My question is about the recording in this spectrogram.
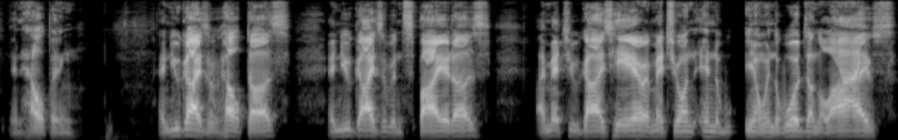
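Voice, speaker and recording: A man hosting a casual live stream, chatty and excitable, laughing often and swearing casually. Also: on the low side. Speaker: podcast host on a live stream.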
